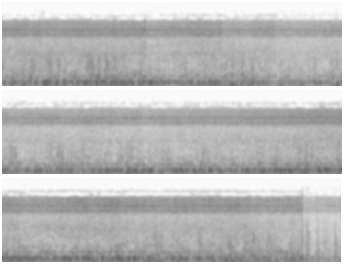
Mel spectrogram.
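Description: Wind buffets a microphone steadily.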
